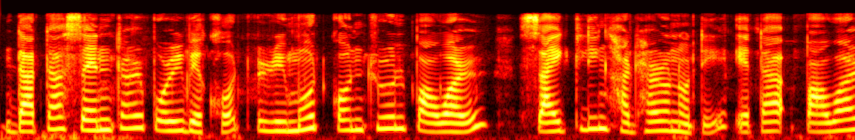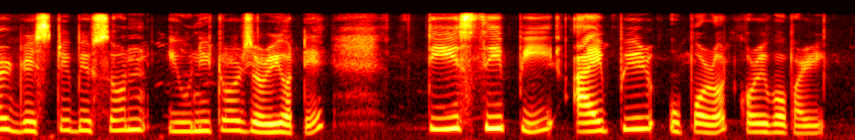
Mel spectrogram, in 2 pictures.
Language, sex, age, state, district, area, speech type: Assamese, female, 30-45, Assam, Dibrugarh, rural, read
